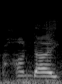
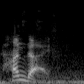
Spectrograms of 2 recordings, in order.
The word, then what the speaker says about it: Hyundai: We say it right, Hyundai. Because in our area, because yes. in the United States, our friends to the south, they say it's Hyundai. But in Canada, we say Hyundai.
